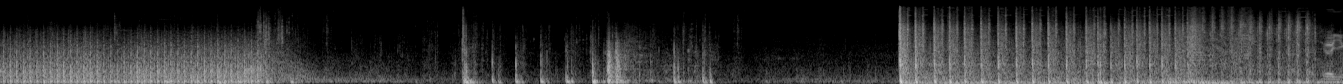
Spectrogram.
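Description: Gunfire in the video game Call of Duty: Modern Warfare: loud bursts of automatic weapon fire, then a string of separate close shots, then a long sustained rapid volley, all over a heavy rumbling background.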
